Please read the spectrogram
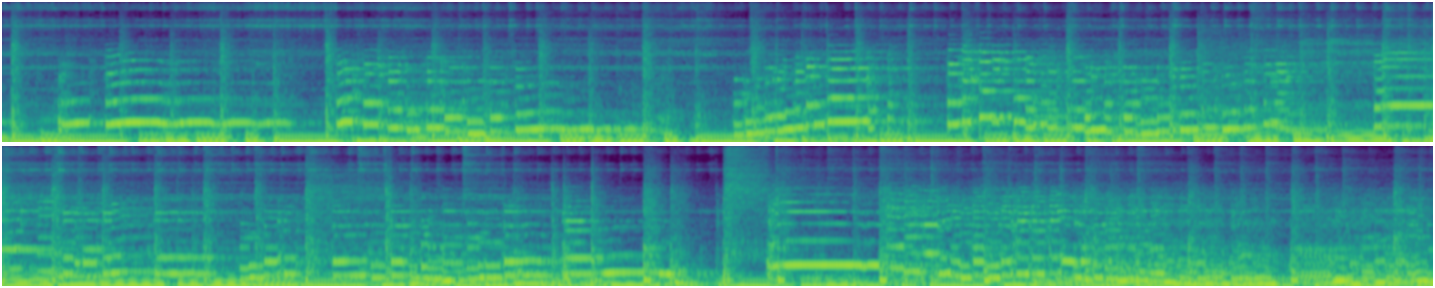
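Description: A blues band playing live: an electric guitar leads with notes that bend up and down over bass guitar and a drum kit.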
